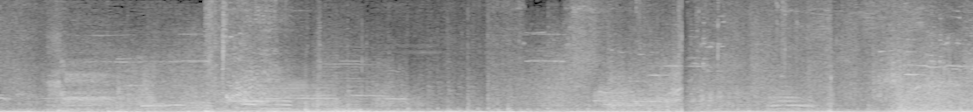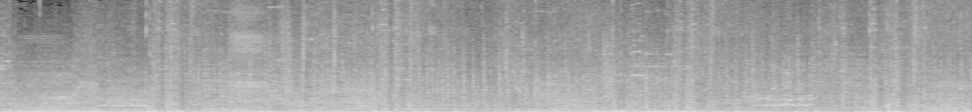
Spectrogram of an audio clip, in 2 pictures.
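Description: Explosions boom and crackle with sparks.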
